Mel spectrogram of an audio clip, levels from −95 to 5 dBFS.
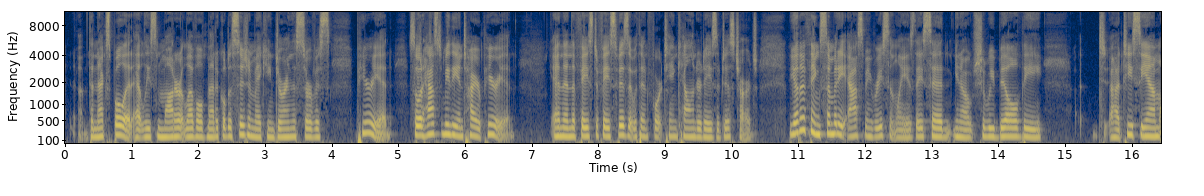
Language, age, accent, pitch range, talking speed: English, 40-59, American, 160-185 Hz, 185 wpm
